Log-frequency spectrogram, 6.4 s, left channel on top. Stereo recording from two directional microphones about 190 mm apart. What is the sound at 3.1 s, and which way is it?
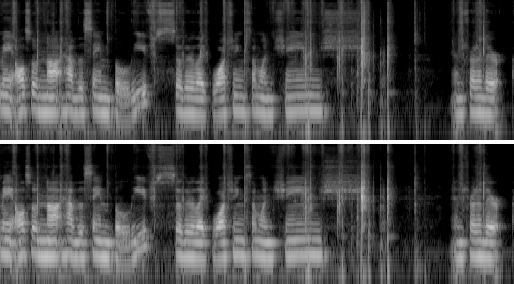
Speech, 45° left (ahead or behind).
